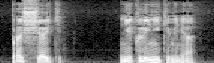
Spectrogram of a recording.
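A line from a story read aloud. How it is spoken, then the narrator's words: Distant muffled shout. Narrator (Russian): Она крикнула из трансформатора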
